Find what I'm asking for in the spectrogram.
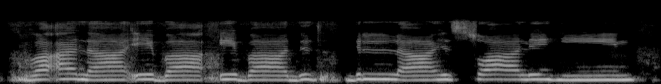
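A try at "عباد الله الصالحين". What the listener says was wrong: سوا نہیں ہوگا راؤنڈ لفٹ نہیں کریں. ایس اے ڈبلیو سو جیسے سین زبر سا بولے نا سین زبر سا سین میں زبر سا میں لپ سیدھے سا سو سا سو.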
